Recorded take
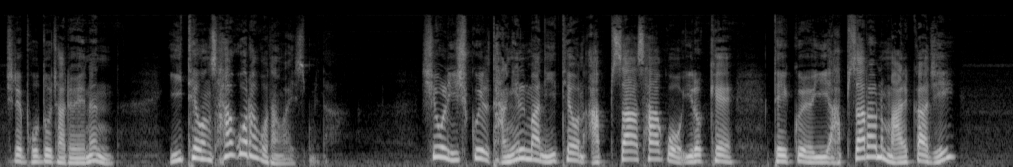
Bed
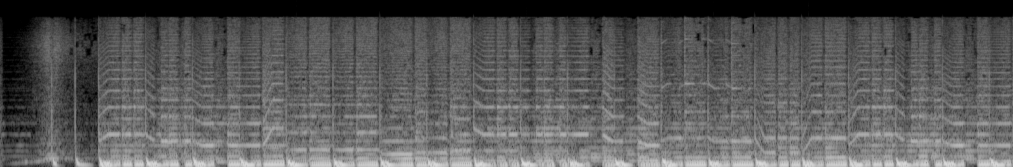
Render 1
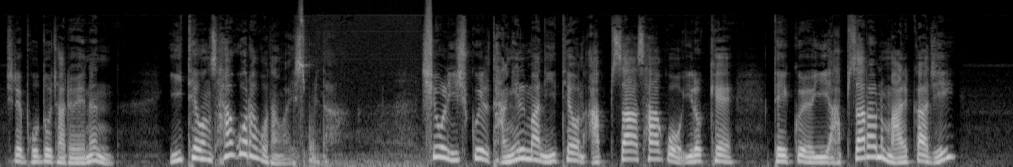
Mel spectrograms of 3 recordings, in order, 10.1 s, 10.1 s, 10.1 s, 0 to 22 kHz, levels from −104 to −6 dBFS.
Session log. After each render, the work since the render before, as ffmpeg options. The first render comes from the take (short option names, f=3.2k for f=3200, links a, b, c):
-filter_complex "[0:a]asettb=1/sr,asplit=3[a][b][c];[a]atrim=end=2.934[d];[b]atrim=start=2.93:end=4.32,asetpts=PTS-STARTPTS,afade=t=in:d=0.004:c=qsin,afade=t=out:st=1.386:d=0.004:c=qsin,aeval=exprs='0.0188*sin(PI/2*3.55*val(0)/0.0188)':c=same[e];[c]atrim=start=4.316[f];[d][e]acrossfade=d=0.004:c1=hsin:c2=qsin[g];[g][f]acrossfade=d=0.004:c1=qsin:c2=hsin"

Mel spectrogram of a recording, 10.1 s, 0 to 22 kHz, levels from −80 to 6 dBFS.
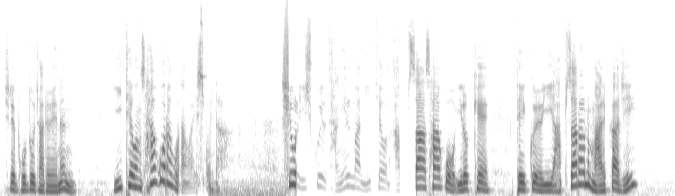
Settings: -filter_complex "[0:a]asettb=1/sr,asplit=3[a][b][c];[a]atrim=end=0.934[d];[b]atrim=start=0.93:end=1.74,asetpts=PTS-STARTPTS,afade=t=in:d=0.004:c=qsin,afade=t=out:st=0.806:d=0.004:c=qsin,equalizer=f=1.1k:t=o:w=1.3:g=-4.5[e];[c]atrim=start=1.736[f];[d][e]acrossfade=d=0.004:c1=hsin:c2=qsin[g];[g][f]acrossfade=d=0.004:c1=qsin:c2=hsin,asettb=1/sr,asplit=3[h][i][j];[h]atrim=end=2.664[k];[i]atrim=start=2.66:end=3.13,asetpts=PTS-STARTPTS,afade=t=in:d=0.004:c=qsin,afade=t=out:st=0.466:d=0.004:c=qsin,highpass=370[l];[j]atrim=start=3.126[m];[k][l]acrossfade=d=0.004:c1=hsin:c2=qsin[n];[n][m]acrossfade=d=0.004:c1=qsin:c2=hsin,asettb=1/sr,asplit=3[o][p][q];[o]atrim=end=4.434[r];[p]atrim=start=4.43:end=6.24,asetpts=PTS-STARTPTS,afade=t=in:d=0.004:c=qsin,afade=t=out:st=1.806:d=0.004:c=qsin,aderivative[s];[q]atrim=start=6.236[t];[r][s]acrossfade=d=0.004:c1=hsin:c2=qsin[u];[u][t]acrossfade=d=0.004:c1=qsin:c2=hsin"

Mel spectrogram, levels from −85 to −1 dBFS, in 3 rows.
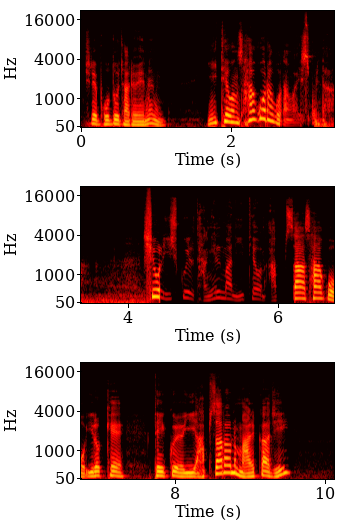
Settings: -filter_complex "[0:a]asettb=1/sr,asplit=3[a][b][c];[a]atrim=end=0.874[d];[b]atrim=start=0.87:end=1.8,asetpts=PTS-STARTPTS,afade=t=in:d=0.004:c=qsin,afade=t=out:st=0.926:d=0.004:c=qsin,aeval=exprs='(tanh(31.6*val(0)+0.55)-tanh(0.55))/31.6':c=same[e];[c]atrim=start=1.796[f];[d][e]acrossfade=d=0.004:c1=hsin:c2=qsin[g];[g][f]acrossfade=d=0.004:c1=qsin:c2=hsin"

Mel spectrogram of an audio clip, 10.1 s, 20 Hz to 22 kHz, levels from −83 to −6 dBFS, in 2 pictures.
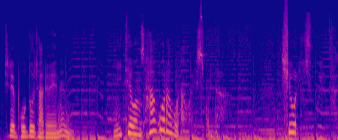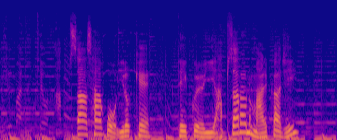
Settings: -filter_complex "[1:a]volume=-17.5dB[a];[0:a][a]amix=inputs=2:normalize=0"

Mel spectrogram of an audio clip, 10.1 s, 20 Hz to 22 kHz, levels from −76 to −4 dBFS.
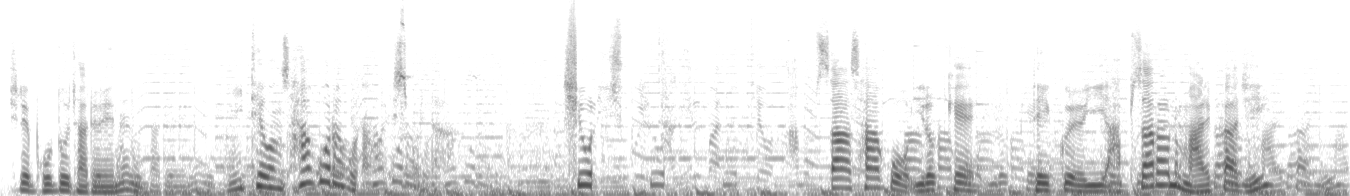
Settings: -filter_complex "[0:a]asplit=2[a][b];[b]adelay=543,lowpass=f=850:p=1,volume=-11.5dB,asplit=2[c][d];[d]adelay=543,lowpass=f=850:p=1,volume=0.48,asplit=2[e][f];[f]adelay=543,lowpass=f=850:p=1,volume=0.48,asplit=2[g][h];[h]adelay=543,lowpass=f=850:p=1,volume=0.48,asplit=2[i][j];[j]adelay=543,lowpass=f=850:p=1,volume=0.48[k];[a][c][e][g][i][k]amix=inputs=6:normalize=0"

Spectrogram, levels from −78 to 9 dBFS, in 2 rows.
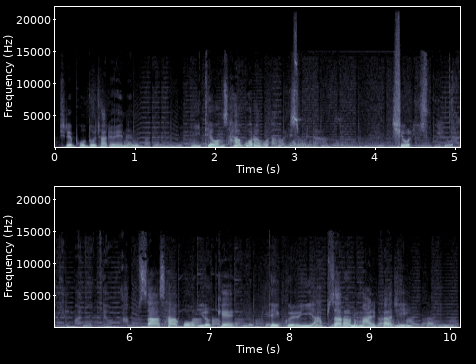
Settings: -af "volume=11.5dB"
